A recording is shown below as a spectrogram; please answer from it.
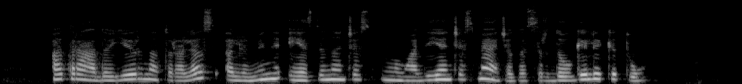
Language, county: Lithuanian, Vilnius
